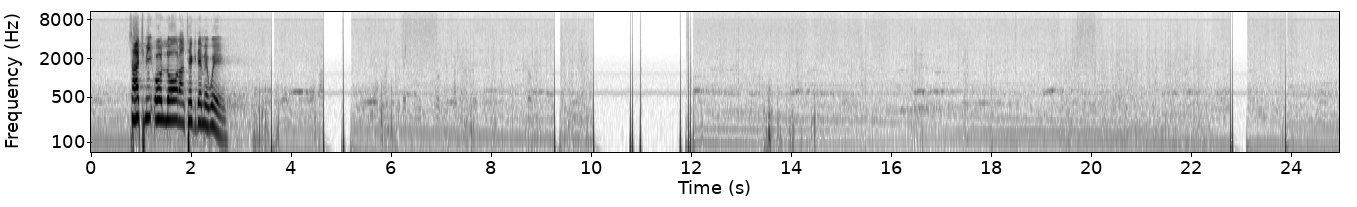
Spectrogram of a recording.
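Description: A man speaks through a microphone and loudspeakers.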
